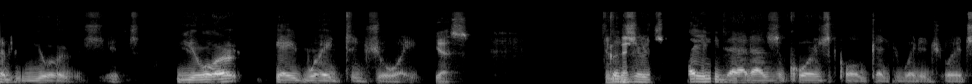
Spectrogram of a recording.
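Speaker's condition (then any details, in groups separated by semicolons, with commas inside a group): Laryngectomy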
